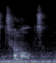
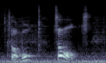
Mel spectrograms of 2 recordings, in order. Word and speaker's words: Tumult: it up, is your kick, and let me pronounce this right, it's Tumult. Tumult.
